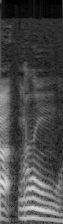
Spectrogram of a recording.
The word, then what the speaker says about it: Roux: u x นะ ครับ ถ้า เป็น ภาษา ฝรั่งเศส น่า จะ ออก เสียง ว่า รู นะ ฮะ ซึ่ง ไม่ รู้ ว่า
